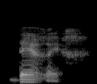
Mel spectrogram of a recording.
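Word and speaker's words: דֶּרֶךְ: E o acento aqui na primeira sílaba. A próxima palavra, a palavra derer.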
